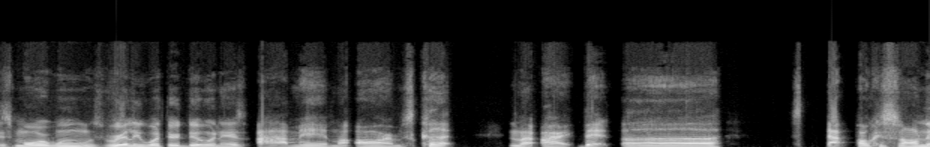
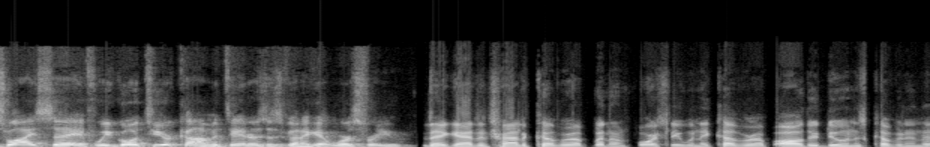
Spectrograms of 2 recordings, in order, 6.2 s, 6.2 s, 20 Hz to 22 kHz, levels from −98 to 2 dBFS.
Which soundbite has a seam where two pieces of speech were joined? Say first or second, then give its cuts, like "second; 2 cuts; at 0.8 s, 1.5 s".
second; 1 cut; at 2.7 s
